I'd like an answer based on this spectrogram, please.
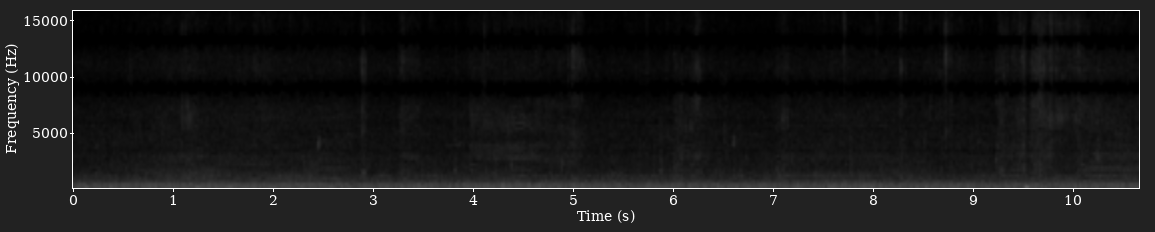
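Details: Bees making new nests give a steady, dense, low droning hum with no clear breaks, many wingbeats blending into one continuous buzz over a faint background hiss.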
